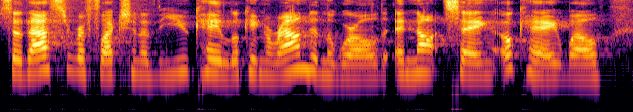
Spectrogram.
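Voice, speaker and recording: Speaking with a North American accent, a woman has a plain, everyday voice at a fairly high pitch. Her pace is moderate and her intonation fairly even. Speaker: think tank director, panelist. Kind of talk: conference panel talk.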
